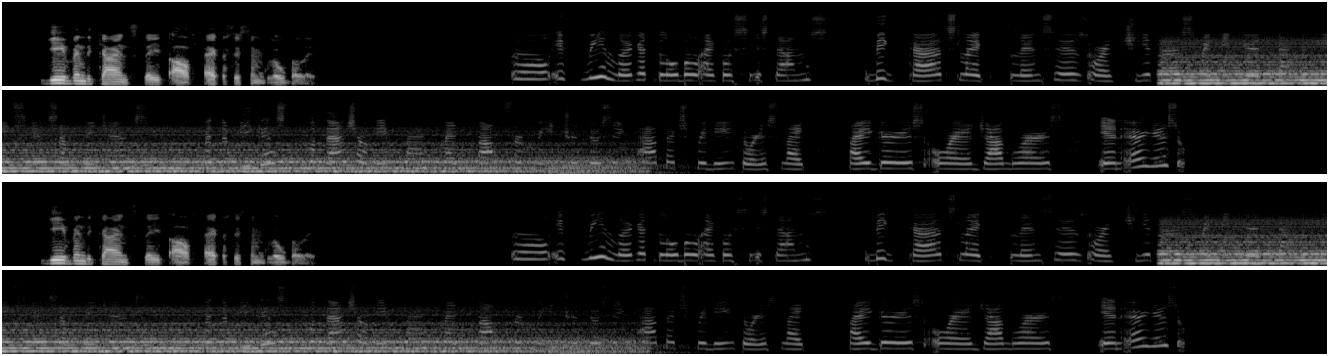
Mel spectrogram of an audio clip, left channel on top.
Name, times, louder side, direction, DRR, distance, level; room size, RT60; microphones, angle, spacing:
voice 1, 0.4-3.1, left 3 dB, 60° left, 1.0 m, -25 dB
voice 2, 5.1-8.2 8.6-14.7 15.2-21.3 21.7-23.8 24.2-25.1, left 2 dB, 25° left, 7.0 m, -41 dB
sound 1, 11.6-19.7, equal, ahead, 0.7 m, -31 dB
sound 2, 18.6-20.2, left 1 dB, 75° left, 6.7 m, -46 dB
open air
head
